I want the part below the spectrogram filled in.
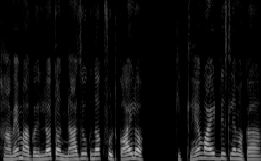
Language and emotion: Goan Konkani, sad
